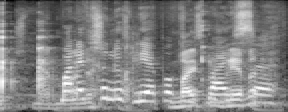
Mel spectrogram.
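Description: A metal kitchen knife clinking against a ceramic bowl, one sharp clink right at the start, with lighter clatter of cutlery and dishes after it.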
